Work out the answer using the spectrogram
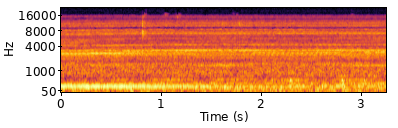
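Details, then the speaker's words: Beko WTG620M2W slimline washing machine drain and spin test: the drum spins up with an even, steady low hum and no knocking or scraping; not too loud. Normal spin. "looks like it's going to spin up i think this machine on especially on the spin and drain sounds just fine doesn't sound too loud"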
